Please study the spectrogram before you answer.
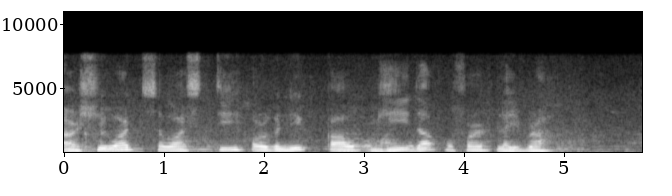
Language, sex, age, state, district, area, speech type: Manipuri, male, 18-30, Manipur, Chandel, rural, read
